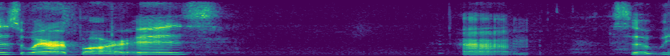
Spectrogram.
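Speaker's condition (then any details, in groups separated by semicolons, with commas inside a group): Cerebral palsy, mild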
